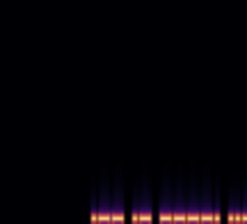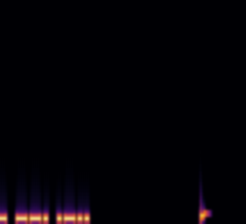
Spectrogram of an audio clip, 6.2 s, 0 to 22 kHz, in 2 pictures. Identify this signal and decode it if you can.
Morse code, heard as a keyed tone, about 28 wpm, 700 Hz. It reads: WA9UGL
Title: USA Call Signs - 6x Character Spacing - 28wpm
